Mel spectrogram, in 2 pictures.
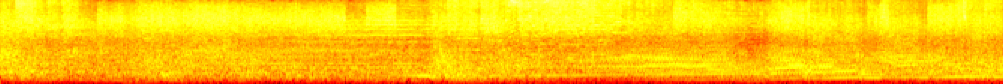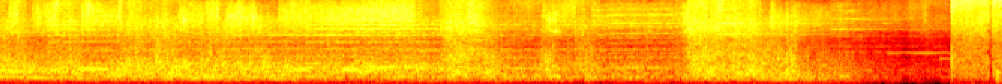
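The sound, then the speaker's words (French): An Alfa Romeo Giulietta Sprint speeds along a country road in the early morning, its engine roaring loud and continuous, with revving tones that climb and dip, then a brief drop in level near the end. “Une Giulietta Sprint lancée à vive allure sur une route de campagne au petit matin.”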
